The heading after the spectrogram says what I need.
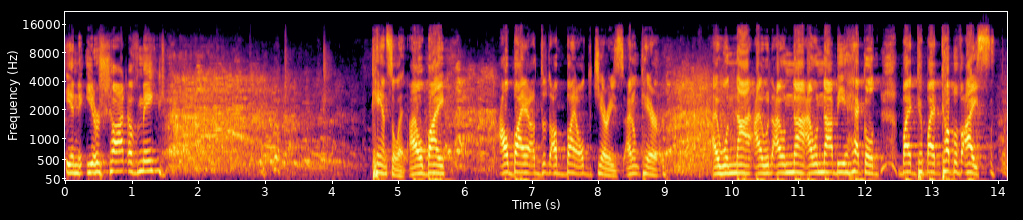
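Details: Adult male stand-up comedian who says he stutters and calls it a very mild speech impediment; repetitions of words and phrases are heard during his set; stuttering.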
